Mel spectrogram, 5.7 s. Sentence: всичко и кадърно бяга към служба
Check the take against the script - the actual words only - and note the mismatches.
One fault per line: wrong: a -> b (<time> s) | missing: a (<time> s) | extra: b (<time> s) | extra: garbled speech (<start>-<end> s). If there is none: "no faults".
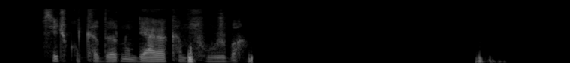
no faults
